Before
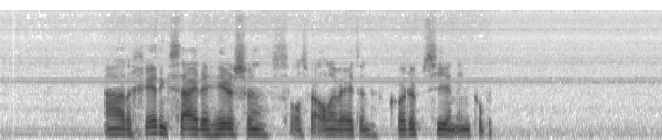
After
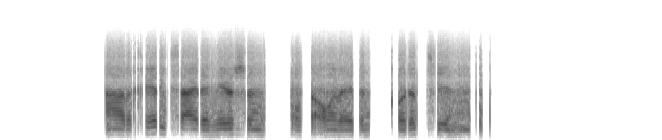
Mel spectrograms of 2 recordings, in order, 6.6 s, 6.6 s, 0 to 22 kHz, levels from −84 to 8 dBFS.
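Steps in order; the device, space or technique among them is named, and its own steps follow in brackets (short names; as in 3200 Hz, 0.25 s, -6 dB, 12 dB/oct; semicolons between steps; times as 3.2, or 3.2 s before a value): 1.1–2.01 HPF 200 Hz -> 590 Hz 6 dB/oct; notches 60/120/180/240 Hz; hand-held game console (bit-crush 4-bit; speaker cabinet 460–4700 Hz, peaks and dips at 1600 Hz +7 dB, 2400 Hz -8 dB, 4200 Hz -7 dB); dynamic EQ 2100 Hz, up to -4 dB, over -32 dBFS, Q 2.7; gain -1.5 dB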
